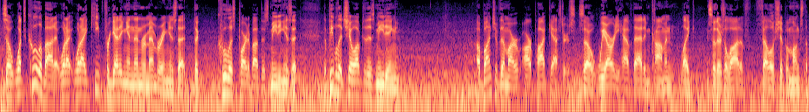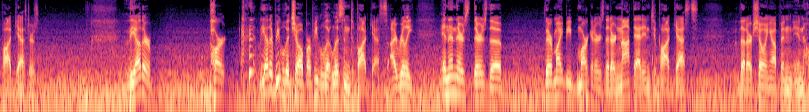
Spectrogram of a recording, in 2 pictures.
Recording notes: This episode was recorded with a new recorder/mic in the car. Today's episode is just some thoughts I'm having on my way to work using a new recorder/mic that I'm bringing to the VoD. Yellowtec iXm mic/recorder.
